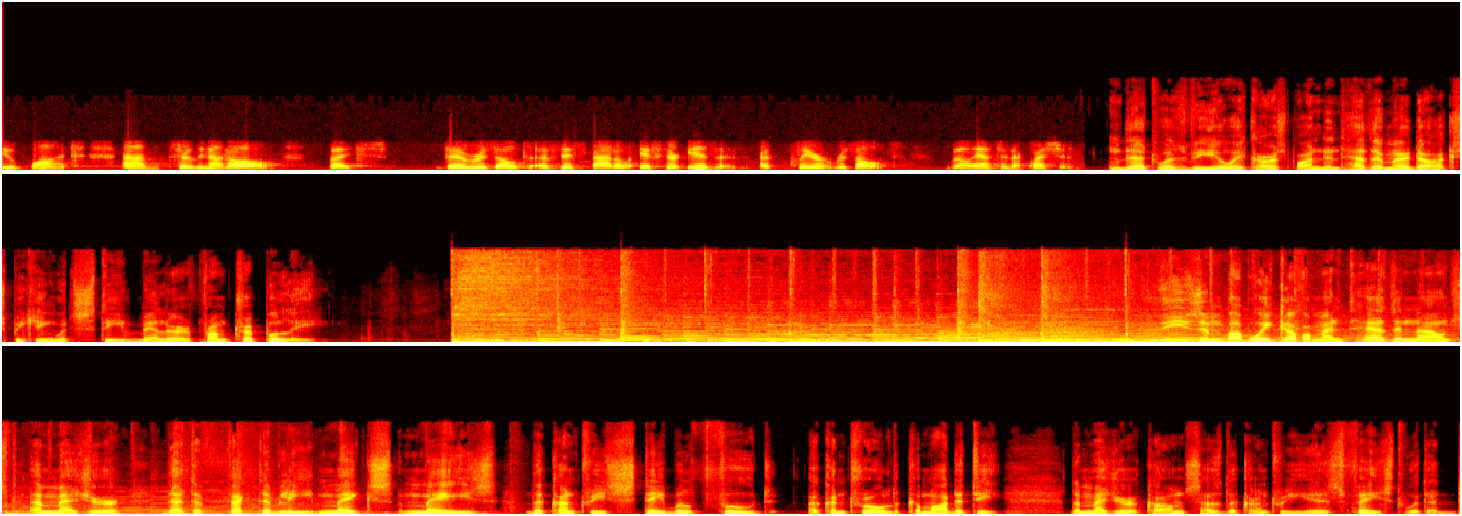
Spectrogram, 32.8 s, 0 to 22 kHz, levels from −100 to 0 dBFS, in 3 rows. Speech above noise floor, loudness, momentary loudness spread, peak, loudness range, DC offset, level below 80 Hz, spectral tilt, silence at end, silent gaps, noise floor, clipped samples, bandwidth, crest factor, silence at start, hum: 45 dB; -23 LUFS; 10 LU; -2 dBFS; 6 LU; under 0.1%; -32 dBFS; -5.5 dB/octave; 0.05 s; none; -68 dBFS; under 0.1%; 12.5 kHz; 22 dB; 0 s; none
